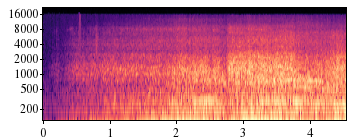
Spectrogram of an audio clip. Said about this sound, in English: I could hear the tractor as I drove up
